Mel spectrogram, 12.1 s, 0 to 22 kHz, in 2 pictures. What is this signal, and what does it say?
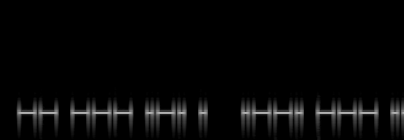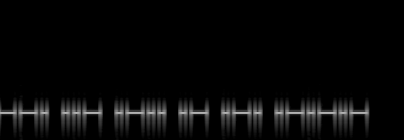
Morse code, heard as a keyed tone, about 16 wpm, 700 Hz. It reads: MORE POPULAR.
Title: Sentences from Top 1000 Words - Review Part 3 - 15wpm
